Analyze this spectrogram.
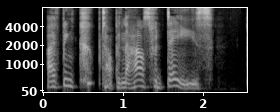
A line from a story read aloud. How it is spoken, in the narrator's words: Clive said irritably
